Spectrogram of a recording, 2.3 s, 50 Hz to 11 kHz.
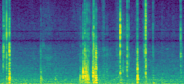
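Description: Light clicks and taps from a Delkin SensorScope loupe being handled and seated against a Nikon D3X's open lens mount. There is one tick near the start, then a quick cluster of about six short ticks in the second half.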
